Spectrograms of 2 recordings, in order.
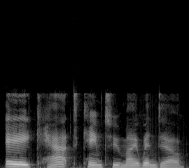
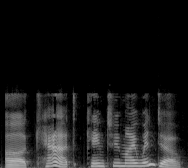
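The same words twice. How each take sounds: First: The first word is a long 'ay' sound. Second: The first word is a weak 'uh' sound. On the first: The speaker calls it wrong. "That sounds better than" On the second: The speaker calls it right. "We code it with a schwa. We make sure that we read like we talk"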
